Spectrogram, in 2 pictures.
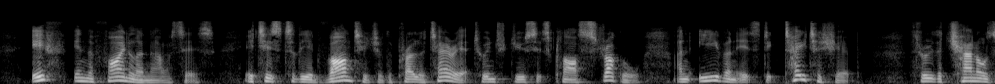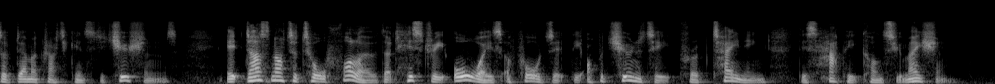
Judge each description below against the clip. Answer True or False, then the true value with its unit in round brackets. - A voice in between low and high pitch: False (120 Hz)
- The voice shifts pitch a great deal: True (7.7 semitones)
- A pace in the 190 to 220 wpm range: False (140 wpm)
